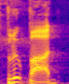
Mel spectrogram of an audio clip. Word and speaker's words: Blutbad: It's Blutbad, Dang it.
